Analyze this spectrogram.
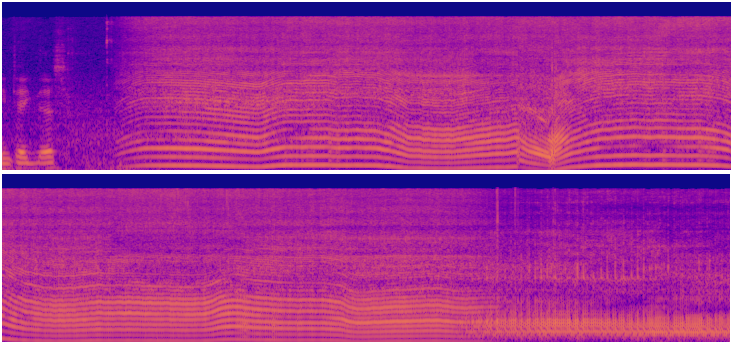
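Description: A chainsaw roars loudly close by, its pitch rising and falling as it cuts into wood.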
